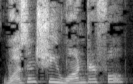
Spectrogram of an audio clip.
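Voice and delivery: high, eager gushing question. Acted. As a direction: fish for praise, pitch high. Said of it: "Diane turns to the doctor and says".

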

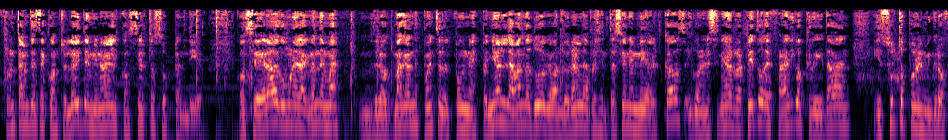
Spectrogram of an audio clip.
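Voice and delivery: steady newsreader delivery over music; news read. Acted. Reads a news item.

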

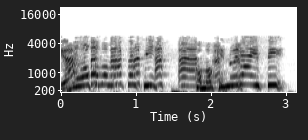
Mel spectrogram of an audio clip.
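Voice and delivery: put-on high-pitched, laughing her old laugh; high giggly voice. Shown as a demonstration. Showing the co-hosts her old laugh, high and giggly. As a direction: squeak it up like a girl. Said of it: "¿cómo te reías así?".

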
